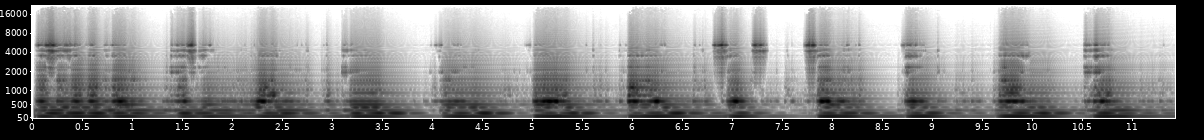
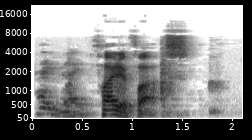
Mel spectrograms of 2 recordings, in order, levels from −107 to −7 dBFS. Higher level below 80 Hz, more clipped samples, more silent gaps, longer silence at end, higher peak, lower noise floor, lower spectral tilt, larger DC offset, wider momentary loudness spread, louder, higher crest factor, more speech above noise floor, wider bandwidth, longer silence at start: first, -58 dBFS vs -66 dBFS; neither; neither; second, 0 s vs 0.25 s; about the same, -2 dBFS vs -2 dBFS; second, -40 dBFS vs -48 dBFS; first, -7.5 dB/octave vs -3 dB/octave; neither; about the same, 16 LU vs 16 LU; about the same, -19 LUFS vs -18 LUFS; about the same, 18 dB vs 20 dB; second, 22 dB vs 28 dB; about the same, 9 kHz vs 9.6 kHz; about the same, 0 s vs 0.05 s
